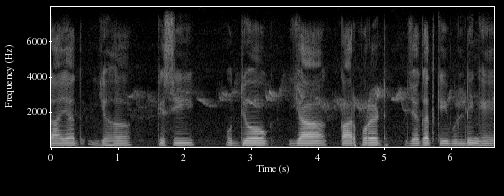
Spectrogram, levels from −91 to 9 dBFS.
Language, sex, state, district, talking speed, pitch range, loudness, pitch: Hindi, male, Uttar Pradesh, Hamirpur, 90 wpm, 120-125 Hz, -30 LUFS, 120 Hz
